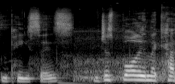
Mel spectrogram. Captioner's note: kettle bubbling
